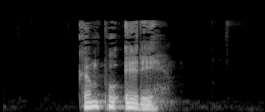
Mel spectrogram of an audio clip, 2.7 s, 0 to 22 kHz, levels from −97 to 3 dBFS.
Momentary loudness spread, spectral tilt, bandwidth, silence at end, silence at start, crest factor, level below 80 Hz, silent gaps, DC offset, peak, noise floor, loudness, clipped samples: 6 LU; -7.5 dB/octave; 11.5 kHz; 1.05 s; 0.8 s; 18 dB; -44 dBFS; none; under 0.1%; -8 dBFS; -87 dBFS; -23 LUFS; under 0.1%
